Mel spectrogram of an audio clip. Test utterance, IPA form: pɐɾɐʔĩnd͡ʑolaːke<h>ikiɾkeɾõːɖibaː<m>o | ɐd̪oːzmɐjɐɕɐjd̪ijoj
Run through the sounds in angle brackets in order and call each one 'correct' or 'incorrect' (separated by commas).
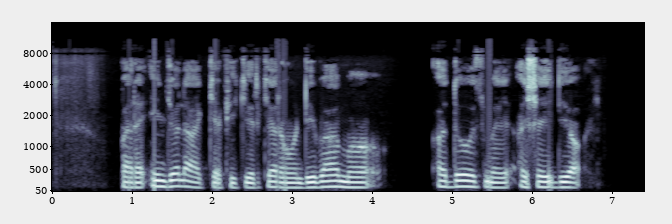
incorrect, correct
